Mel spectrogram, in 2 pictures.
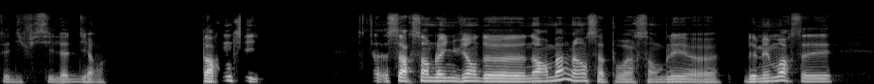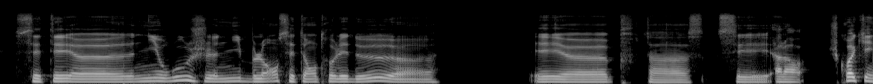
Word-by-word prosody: c'est - - -8
difficile 105 +1 -9
à 105 - -1
te - - -11
dire, 115 -3 -5
hein, 105 -2 -14 0.9
par 135 -2 +6
contre 185 0 -4
i 125 -4 -5 1.1
ça 150 -3 -3
ça 155 +1 +8
ressemble 160 +1 +4
à - - +7
une 155 -1 +1
viande, 155 0 +3
heu, 140 -2 +6
normale, 155 - +4
hein. 170 0 +3
Ça 135 -6 -1
pourrait 110 -1 -5
ressembler, 115 +4 -3
heu, 110 -2 -3 0.3
de 130 0 +3
mémoire 155 +7 +2
c'est 135 -1 -1 0.5
c'était, 140 0 -1
heu, 125 0 0
ni 145 +3 -3
rouge, 160 +2 -2
heu, 140 - 0
ni 140 +3 -4
blanc, 135 +2 -2
c'était 140 -3 -4
entre 130 +2 -3
les 130 0 +1
2, 140 +3 -1
heu - - -4 1.0
et 125 0 0
heu, 115 0 0
pff, - - -15
ça 105 0 -3
ç - - -13
c'est 115 +1 -5
alors, 115 -3 -2 0.2
je - - -12
crois 175 0 +4
qu'il 170 0 -2
y - - -2
130 Hz, 165 wpm, -23 LUFS, 115-150 Hz, 1.1 s, ça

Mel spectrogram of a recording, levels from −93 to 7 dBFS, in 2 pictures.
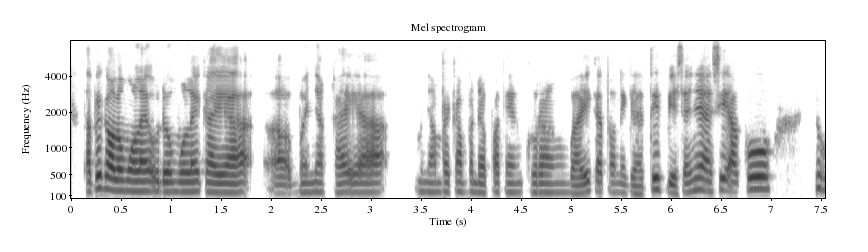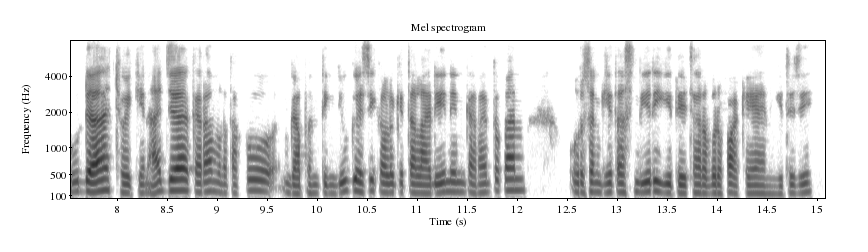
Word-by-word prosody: Tapi 240 +7 +3
kalau 205 -4 +7
mulai 190 -1 +4
udah 180 -1 +1
mulai 180 0 0
kayak 170 -2 +1 0.2
e - - -11 0.2
banyak 170 +1 -8
kayak 85 - -1 0.2
menyampaikan 180 0 -7
pendapat 170 -1 -6
yang 165 0 -9
kurang 165 0 -6
baik 160 +4 -3
atau 175 -1 -6
negatif, 160 +6 -3
biasanya 180 +5 -1
sih 210 +4 -2
aku, 230 +5 +3 0.4
ya 245 - -5
udah 180 -1 +8 0.2
cuekin 160 -1 -4
aja. 205 +2 +6
Karena 180 0 0
menurut 170 -4 -8
aku 200 +1 -3
nggak 150 -3 -2
penting 155 0 -8
juga 195 0 +1
sih 200 - -3
kalau 165 -1 0
kita 170 -1 -4
ladenin, 165 +4 0
karena 165 0 -4
tuh 200 - -6
kan 205 0 +3 0.5
urusan 175 +1 -3
kita 170 0 -1
sendiri, 180 +2 0
gitu 155 -1 0
ya, - - -5
cara 150 - 0
berpakaian, 150 -2 -2
gitu 140 +2 -9
sih. 165 +3 -5
170 Hz, 180 wpm, -25 LUFS, 160-185 Hz, 0.5 s, udah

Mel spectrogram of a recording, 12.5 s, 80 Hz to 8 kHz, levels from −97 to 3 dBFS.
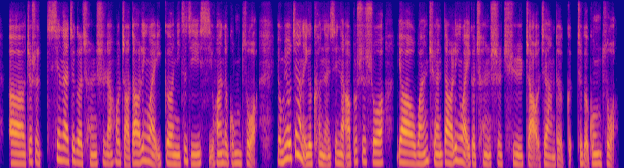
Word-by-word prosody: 呃， 165 -2 +5
就 195 +4 -2
是 185 -3 -5
现 240 -3 -1
在 205 -3 +3
这 205 +1 -3
个 180 -2 +3
城 160 -1 -3
市， 175 +1 -6
然 155 0 -1
后 185 0 -4
找 140 - 0
到 170 +3 +4
另 215 +1 -1
外 190 - +2
一 150 - -5
个 165 0 +1
你 155 -1 +1
自 205 +5 -5
己 160 -2 -2
喜 - - -4
欢 170 0 0
的 165 -3 -3
工 170 +1 -5
作。 - - -1 0.4
有 195 - 0
没 195 +5 0
有 255 +1 +6
这 340 - -1
样 300 -4 +6
的 - - +1
一 - - 0
个 160 - +5
可 165 - -5
能 145 -2 -1
性 170 +3 -4
呢？ 160 - +2
而 155 - +2
不 190 - -7
是 195 0 -5
说 180 -1 +2 0.2
要 180 -3 +6
完 165 +5 0
全 165 -5 0
到 175 -3 +5
另 215 -1 0
外 - - +3
一 - - 0
个 155 +1 -1
城 160 -1 -4
市 165 +1 -4
去 160 -2 -4
找 - - +1
这 165 - -3
样 145 -3 -2
的 - - -6
个 - - -12
这 165 - -3
个 - - -1
工 165 +1 0
作。 160 - -5
170 Hz, 295 characters per minute, -25 LUFS, 160-185 Hz, 0.4 s, 有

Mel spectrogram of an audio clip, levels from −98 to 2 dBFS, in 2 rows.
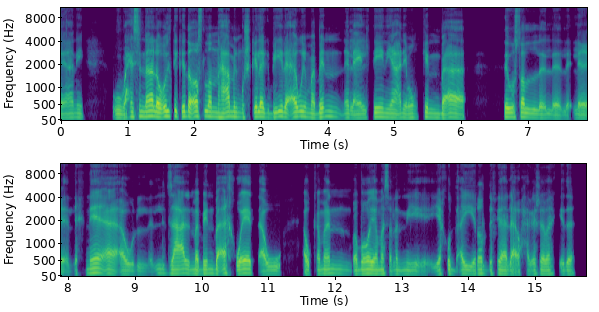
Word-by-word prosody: يعني 115 +1 -5 0.4
وباحِس 115 +6 -1
إن 145 -1 +2
أنا 155 +2 +8
لو 135 -3 +8
قُلت 150 +2 +4
كده 145 -1 +5
أصلًا، 145 -3 +2
هاعمل 135 +1 +2
مشكلة 135 +3 +3
كبيرة 130 +4 +1
أوي 140 +2 +3
ما 120 -4 -1
بين 130 +5 +1 0.3
العيلتين، 110 +4 -1
يعني 115 -1 -1
ممكن 115 +1 -3
بقى 110 -1 +2 0.6
توصل 130 -3 +3
ل - - -1 0.2
ل 95 -1 -5
ل - - -4
لخناقة 125 -1 0
أو 100 -1 -3
ل 95 +3 -13
لزعل 115 +1 0
ما 105 - +2
بين 115 +2 -2
بقى - - +1
إخوات 120 +1 +2
أو 105 0 -3 0.3
أو - - +2
كمان 115 -1 -5
بابايا 110 +2 +2
مثلًا 105 -1 -6
ي - - -6 0.4
ياخُد 110 +1 -4
أي 110 -1 -3
رَد 110 0 -3
فِعل 110 -2 -1
أو - - -1
حاجة - - -9
شَبه 105 -1 -2
كده، - - -5
115 Hz, 165 wpm, -22 LUFS, 110-130 Hz, 0.6 s, أنا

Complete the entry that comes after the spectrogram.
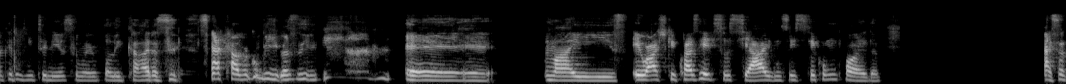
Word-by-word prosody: acredito 215 -2 -10
nisso, 195 0 -9
mãe". 185 -1 -8
Eu 180 - -11
falei: 185 0 -7
"Cara, 195 +1 0
você 230 +5 -3 0.2
você 260 - +1
acaba 250 -3 +3
comigo 240 -5 -2
assim". 230 -1 -5 0.9
Eh, 185 -4 +2 0.5
mas 180 -3 +1
eu 220 -1 +7
acho 215 +1 +5
que 235 - -1
com - - -1
as 225 - +4
redes 240 -3 +2
sociais, 200 -2 +2
não 195 - -10
sei 205 +3 -7
se 205 - -10
você 220 - -3
concorda 200 -8 -3 1.6
Essa 230 - +2
200 Hz, 145 wpm, -23 LUFS, 185-225 Hz, 1.6 s, eu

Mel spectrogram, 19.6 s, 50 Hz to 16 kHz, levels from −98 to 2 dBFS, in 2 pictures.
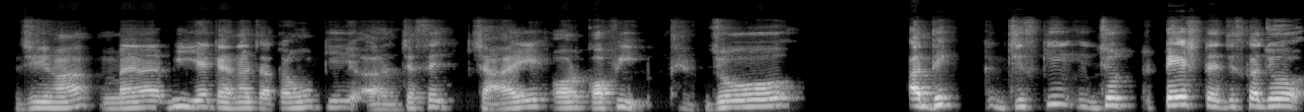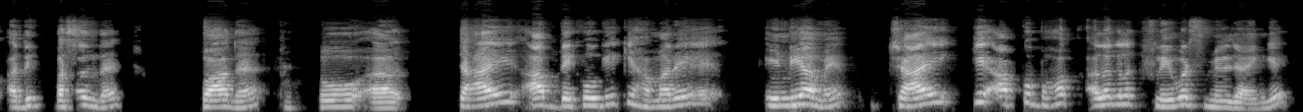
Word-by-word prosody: जी 150 +4 -5
हाँ। 155 +5 -3
मैं 150 +4 -2
भी 190 - -3
ये 175 - 0
कहना 150 -2 -2
चाहता 145 0 -6
हूँ 155 +3 -5
कि 165 0 -11
अ, 120 - -6
जैसे 145 +4 -7 0.2
चाय 150 +8 -2
और 155 +1 -2
कॉफ़ी 145 +3 -1 0.6
जो 160 - 0 1.4
अधिक 210 +3 +4 0.2
जिसकी 180 +8 -8 0.3
जो 215 +6 +3 0.4
टेस्ट 225 0 +6
है, 185 - +2
जिसका 175 +2 -1
जो 195 0 +1 0.2
अधिक 200 +5 0
पसंद 175 0 0
है, 190 - 0 0.5
स्वाद 175 -1 +4
है, 165 - -1 0.2
तो 170 +4 -4
अ, 150 -2 +3 0.5
चाय 225 +10 +5
आप 215 0 +4
देखोगे 210 +4 +3
कि 260 - -2
हमारे 180 +2 0 0.7
इंडिया 225 +3 +7
में 180 +3 -4 0.4
चाय 235 +8 +7 0.2
के 295 - +3
आपको 235 +5 +1
बहुत 255 +5 -4
अलग-अलग 240 +4 +1
फ़्लेवर्स 210 +4 0
मिल 165 -3 -3
जाएँगे। 140 -1 -2
180 Hz, 135 wpm, -23 LUFS, 155-215 Hz, 1.4 s, इंडिया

